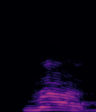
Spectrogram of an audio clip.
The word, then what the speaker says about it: read: make made do did read it's is written same but reading is different read read the pronunciation chains be careful with this so again there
